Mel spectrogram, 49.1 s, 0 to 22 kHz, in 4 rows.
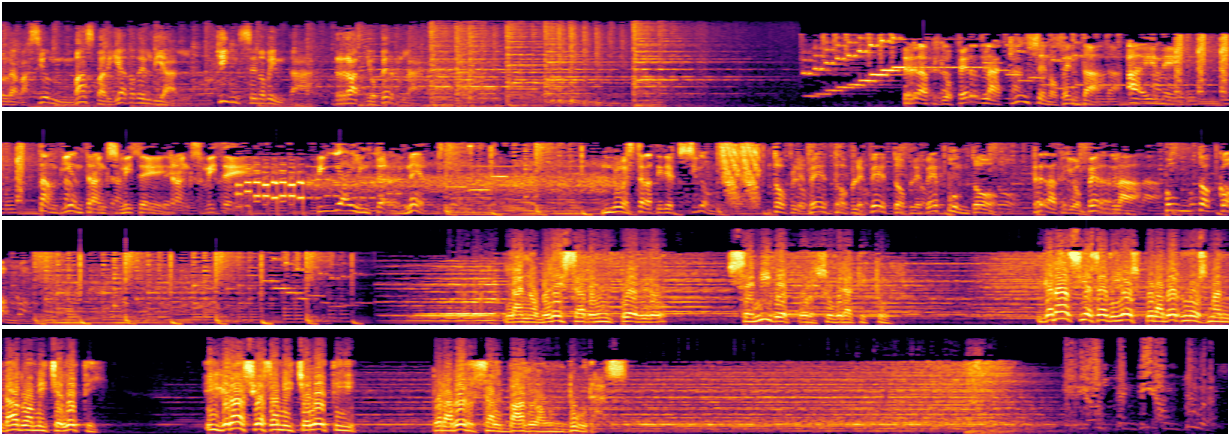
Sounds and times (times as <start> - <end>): Speech: 0.0 - 4.3, 9.0 - 11.9, 12.6 - 14.6, 20.0 - 24.9, 29.6 - 31.2, 31.8 - 33.4, 34.9 - 37.9, 38.9 - 40.4, 41.2 - 43.1, 47.4 - 49.0
Music: 0.0 - 48.3.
